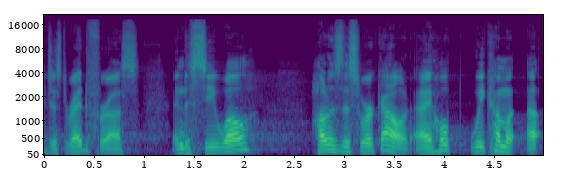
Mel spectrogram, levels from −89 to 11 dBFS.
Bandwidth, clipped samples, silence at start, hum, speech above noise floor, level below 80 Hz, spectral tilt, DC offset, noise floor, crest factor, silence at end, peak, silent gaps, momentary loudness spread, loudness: 18 kHz; under 0.1%; 0 s; none; 33 dB; -72 dBFS; -5 dB/octave; under 0.1%; -59 dBFS; 20 dB; 0.05 s; -6 dBFS; none; 10 LU; -26 LUFS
